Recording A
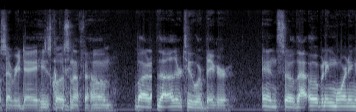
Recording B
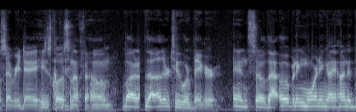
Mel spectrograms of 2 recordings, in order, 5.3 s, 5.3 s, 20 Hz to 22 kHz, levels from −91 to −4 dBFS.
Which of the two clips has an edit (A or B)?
B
